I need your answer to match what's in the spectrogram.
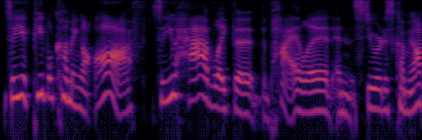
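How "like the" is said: normal talking voice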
